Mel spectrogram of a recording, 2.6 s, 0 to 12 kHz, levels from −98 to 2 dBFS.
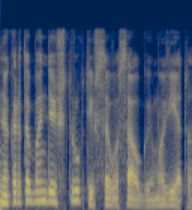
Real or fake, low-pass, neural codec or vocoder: real; 7.2 kHz; none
